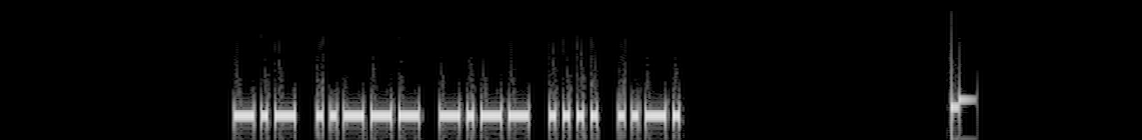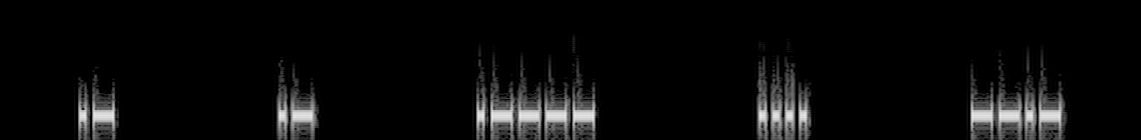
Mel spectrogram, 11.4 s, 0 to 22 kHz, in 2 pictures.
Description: Morse code, heard as a keyed tone, about 36 wpm, spaced as for 15 wpm, 700 Hz. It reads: K2YHF AA1HQ
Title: USA Call Signs - 5 Characters - 8x Character Spacing - 35wpm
